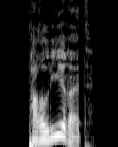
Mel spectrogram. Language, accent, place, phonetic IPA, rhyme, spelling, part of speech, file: German, Germany, Berlin, [paʁˈliːʁət], -iːʁət, parlieret, verb, De-parlieret.ogg
- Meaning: second-person plural subjunctive I of parlieren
